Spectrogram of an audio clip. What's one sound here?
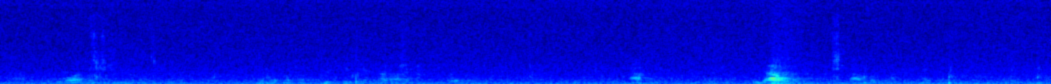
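Tennis rackets hit a ball back and forth with hollow pops.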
